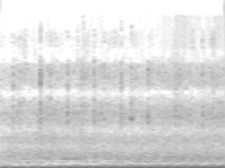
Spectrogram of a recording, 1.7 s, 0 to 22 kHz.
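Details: 2002 BMW 745i V8, flood-damaged electrics, after power control module swap: loud, throaty low drone with uneven pulsing burble at idle; far too loud because the catalytic converters were removed and sold.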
